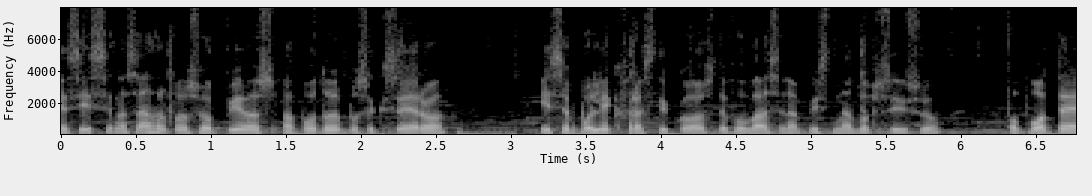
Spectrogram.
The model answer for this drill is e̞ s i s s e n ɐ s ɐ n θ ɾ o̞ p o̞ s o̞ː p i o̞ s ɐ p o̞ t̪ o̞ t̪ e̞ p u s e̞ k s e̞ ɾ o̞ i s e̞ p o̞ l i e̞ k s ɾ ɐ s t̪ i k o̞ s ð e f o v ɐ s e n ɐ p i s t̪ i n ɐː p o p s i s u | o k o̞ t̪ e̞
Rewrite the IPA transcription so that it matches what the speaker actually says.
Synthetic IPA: e̞ s i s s e n ɐ s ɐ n θ ɾ o̞ p o̞ s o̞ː p i o̞ s ɐ p o̞ t̪ o̞ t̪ e̞ p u s e̞ k s e̞ ɾ o̞ i s e̞ p o̞ l i e̞ k f ɾ ɐ s t̪ i k o̞ s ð e f o v ɐ s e n ɐ p i s t̪ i n ɐ p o p s i s u | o p o̞ t̪ e̞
